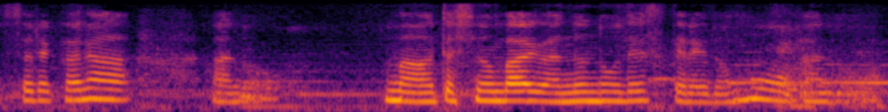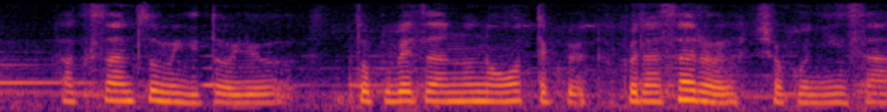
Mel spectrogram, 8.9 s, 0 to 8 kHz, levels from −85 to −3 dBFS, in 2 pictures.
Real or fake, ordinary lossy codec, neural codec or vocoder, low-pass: fake; AAC, 32 kbps; codec, 16 kHz in and 24 kHz out, 1 kbps, XY-Tokenizer; 7.2 kHz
